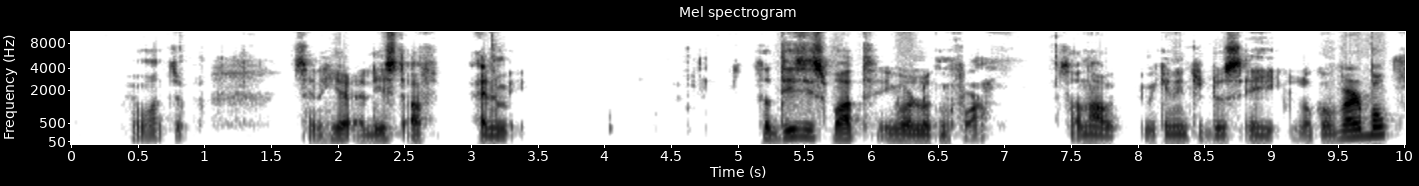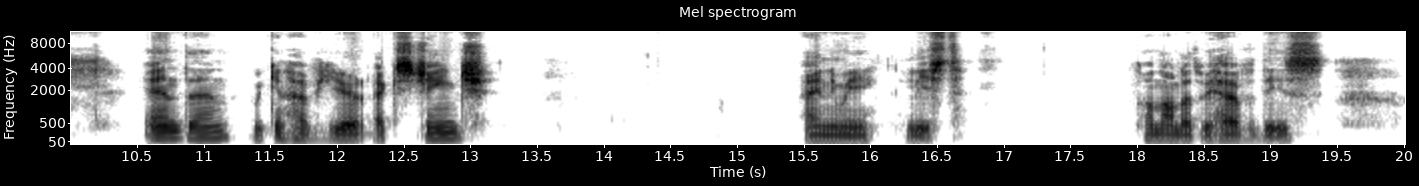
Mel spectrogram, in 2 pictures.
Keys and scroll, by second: 3.1 Return, 7.4 alt+Return.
